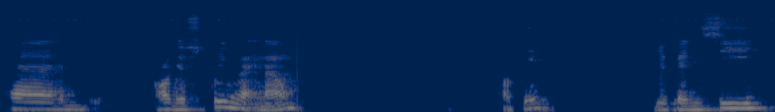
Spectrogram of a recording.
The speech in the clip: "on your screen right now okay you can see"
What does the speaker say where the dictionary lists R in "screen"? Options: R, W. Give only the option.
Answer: W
